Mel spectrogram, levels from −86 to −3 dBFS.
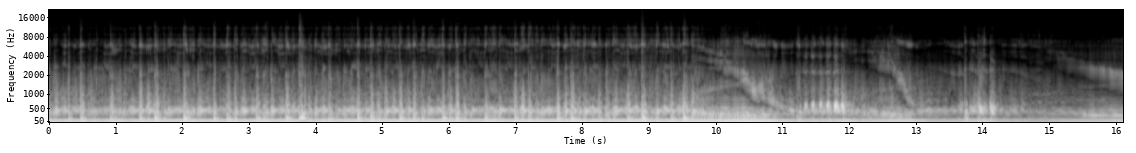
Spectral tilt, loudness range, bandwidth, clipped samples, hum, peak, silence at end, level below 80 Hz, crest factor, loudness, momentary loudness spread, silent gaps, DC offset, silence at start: -8.5 dB/octave; 4 LU; 7.4 kHz; under 0.1%; none; -2 dBFS; 0 s; -20 dBFS; 16 dB; -19 LUFS; 8 LU; none; under 0.1%; 0 s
